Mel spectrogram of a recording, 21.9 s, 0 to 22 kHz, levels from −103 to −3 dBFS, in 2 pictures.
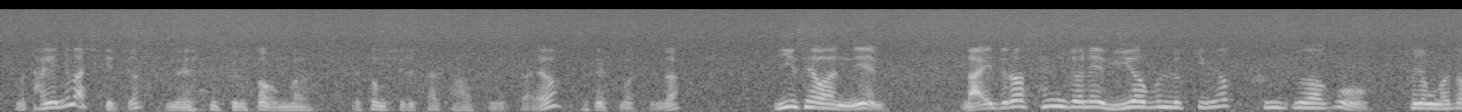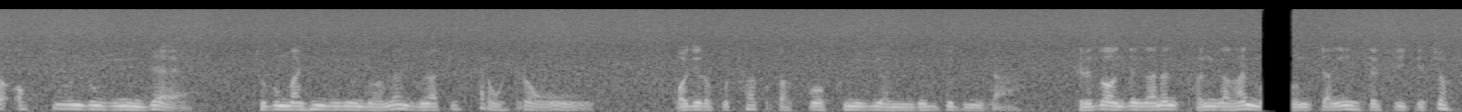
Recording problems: hiss; loud; throughout; 3 dB below the speech
audio cutting out; at 20 s

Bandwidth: 15 kHz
